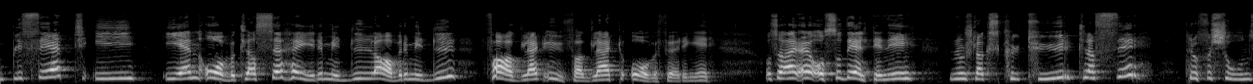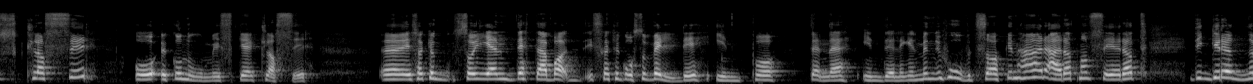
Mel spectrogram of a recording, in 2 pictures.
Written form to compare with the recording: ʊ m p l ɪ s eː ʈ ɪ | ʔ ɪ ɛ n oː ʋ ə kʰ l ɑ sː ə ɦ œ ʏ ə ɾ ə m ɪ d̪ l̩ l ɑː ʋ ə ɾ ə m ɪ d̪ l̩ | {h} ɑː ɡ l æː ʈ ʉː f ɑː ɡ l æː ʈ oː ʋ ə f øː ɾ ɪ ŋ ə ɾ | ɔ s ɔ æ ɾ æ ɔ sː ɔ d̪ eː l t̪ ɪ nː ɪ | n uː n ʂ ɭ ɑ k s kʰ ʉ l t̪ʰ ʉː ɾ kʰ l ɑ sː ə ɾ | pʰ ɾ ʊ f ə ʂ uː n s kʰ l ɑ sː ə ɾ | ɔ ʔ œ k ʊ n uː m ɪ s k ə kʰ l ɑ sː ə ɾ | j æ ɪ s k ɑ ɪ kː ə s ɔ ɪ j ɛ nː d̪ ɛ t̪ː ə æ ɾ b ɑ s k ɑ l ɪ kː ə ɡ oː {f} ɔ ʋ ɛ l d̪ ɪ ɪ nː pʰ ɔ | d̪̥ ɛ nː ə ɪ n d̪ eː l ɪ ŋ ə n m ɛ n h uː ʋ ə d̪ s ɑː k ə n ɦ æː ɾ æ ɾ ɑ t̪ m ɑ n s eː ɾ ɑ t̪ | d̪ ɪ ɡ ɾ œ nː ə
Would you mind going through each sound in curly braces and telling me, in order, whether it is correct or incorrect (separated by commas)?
incorrect, incorrect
